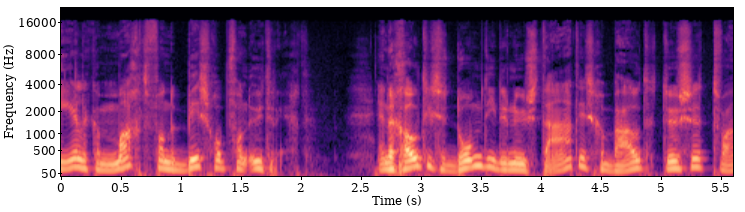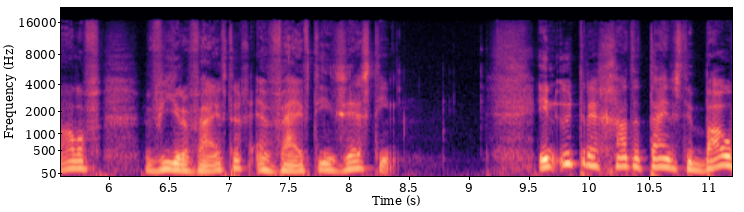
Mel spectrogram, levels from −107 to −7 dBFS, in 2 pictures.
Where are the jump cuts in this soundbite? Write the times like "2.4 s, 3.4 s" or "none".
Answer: none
